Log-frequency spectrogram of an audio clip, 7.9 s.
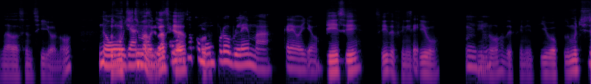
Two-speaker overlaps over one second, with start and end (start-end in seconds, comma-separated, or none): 1.4-2.9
